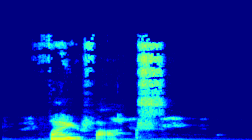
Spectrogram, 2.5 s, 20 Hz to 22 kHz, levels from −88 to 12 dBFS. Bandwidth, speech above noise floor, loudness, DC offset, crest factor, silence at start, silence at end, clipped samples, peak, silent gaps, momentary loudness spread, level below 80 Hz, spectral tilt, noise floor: 17 kHz; 41 dB; -29 LUFS; under 0.1%; 20 dB; 0.4 s; 0.7 s; under 0.1%; -12 dBFS; none; 17 LU; -76 dBFS; -3 dB/octave; -70 dBFS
